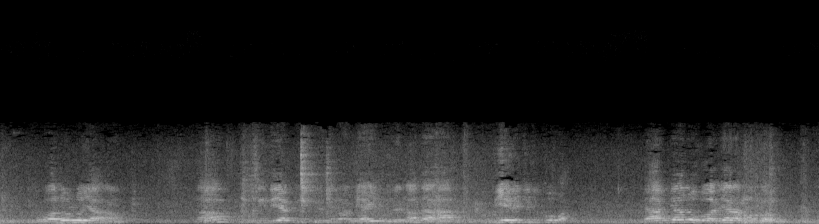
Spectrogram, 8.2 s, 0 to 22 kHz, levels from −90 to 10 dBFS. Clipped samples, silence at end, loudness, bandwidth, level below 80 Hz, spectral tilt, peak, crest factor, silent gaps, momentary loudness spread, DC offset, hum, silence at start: under 0.1%; 0 s; -21 LUFS; 10 kHz; -56 dBFS; -4 dB/octave; -6 dBFS; 16 dB; none; 17 LU; under 0.1%; none; 0 s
